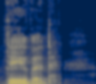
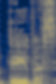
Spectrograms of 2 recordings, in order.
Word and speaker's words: David: Note 1 I want to mention that I have a few times mispronounced the name of the expedition scientific director, Edgeworth David. I have called him Davis instead of David.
